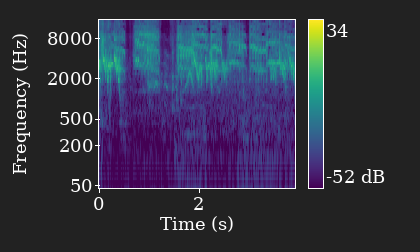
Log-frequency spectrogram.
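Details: Breeding budgerigars in early summer produce harsh high squawks and chattering bursts, with a brief pause near half a second and another around one and a half seconds.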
